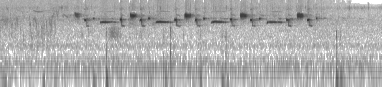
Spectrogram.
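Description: A songbird singing the same short high phrase about five times in quick succession, starting about a second in. Faint soft footsteps thud underneath, roughly one a second.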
